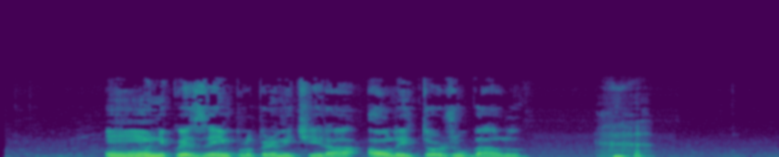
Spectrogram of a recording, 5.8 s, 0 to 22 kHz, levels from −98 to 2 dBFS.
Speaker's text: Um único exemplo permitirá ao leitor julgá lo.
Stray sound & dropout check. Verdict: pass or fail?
fail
